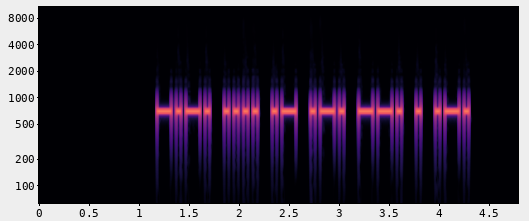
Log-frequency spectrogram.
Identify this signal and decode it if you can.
Morse code, heard as a keyed tone, about 25 wpm, 700 Hz. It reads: CHARGER
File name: practice / 25wpm / Easy Words with Hints - 25wpm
